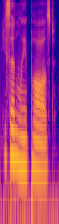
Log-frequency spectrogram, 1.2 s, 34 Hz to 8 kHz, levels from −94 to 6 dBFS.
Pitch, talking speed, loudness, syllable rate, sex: 145 Hz, 150 wpm, -17 LUFS, 5.7 syllables/s, female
